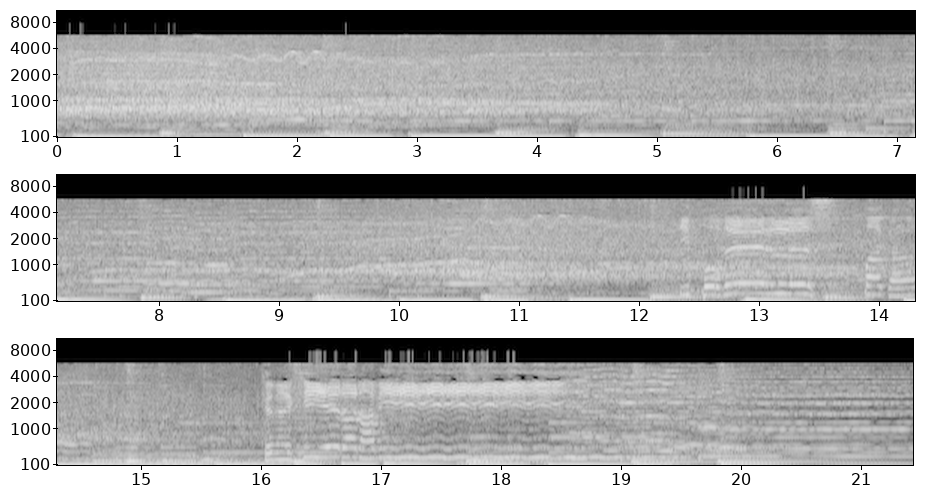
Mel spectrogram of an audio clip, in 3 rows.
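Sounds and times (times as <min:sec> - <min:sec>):
whoops and shouts from a live crowd: 0:00.0 - 0:15.5
live crowd cheering and applauding: 0:00.0 - 0:21.4
pulsing bass-heavy music: 0:00.0 - 0:21.4
speech: 0:16.0 - 0:18.4.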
